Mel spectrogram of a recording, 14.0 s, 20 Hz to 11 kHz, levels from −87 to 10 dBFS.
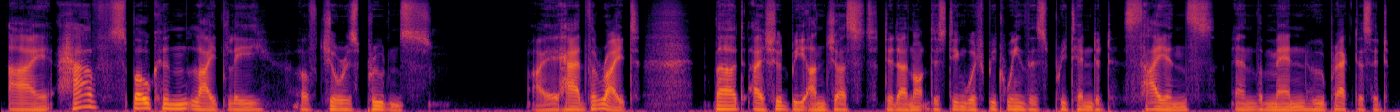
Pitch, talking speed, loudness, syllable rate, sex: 95 Hz, 125 wpm, -24 LUFS, 3.9 syllables/s, male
